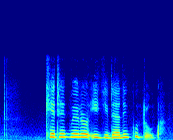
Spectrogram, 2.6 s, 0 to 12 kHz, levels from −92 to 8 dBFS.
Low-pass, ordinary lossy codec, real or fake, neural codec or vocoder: 7.2 kHz; none; fake; codec, 16 kHz, 0.5 kbps, FunCodec, trained on LibriTTS, 25 frames a second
